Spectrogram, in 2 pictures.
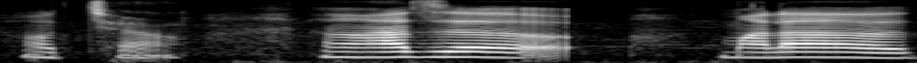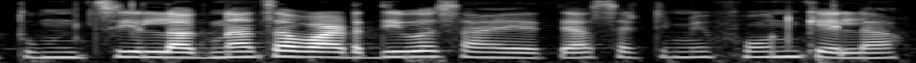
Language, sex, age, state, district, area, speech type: Marathi, female, 30-45, Maharashtra, Nanded, urban, spontaneous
